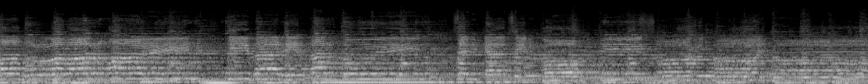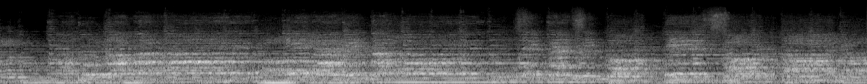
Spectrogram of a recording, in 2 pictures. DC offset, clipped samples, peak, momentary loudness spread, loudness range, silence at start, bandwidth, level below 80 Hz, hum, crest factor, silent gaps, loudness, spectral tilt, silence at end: under 0.1%; under 0.1%; -4 dBFS; 6 LU; 5 LU; 0 s; 14 kHz; -28 dBFS; none; 14 dB; none; -19 LUFS; -6.5 dB/octave; 0 s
